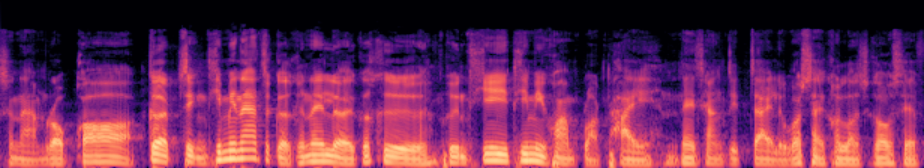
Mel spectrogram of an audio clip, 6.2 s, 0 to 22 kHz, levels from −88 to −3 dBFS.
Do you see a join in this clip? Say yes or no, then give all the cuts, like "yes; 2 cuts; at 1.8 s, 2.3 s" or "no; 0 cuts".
yes; 1 cut; at 1.0 s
